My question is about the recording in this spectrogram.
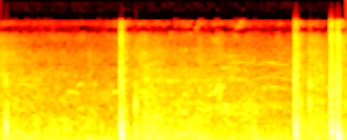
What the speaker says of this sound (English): How big was that firework?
